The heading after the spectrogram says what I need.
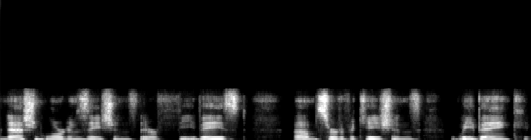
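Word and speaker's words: WBENC: WeBank is how we commonly pronounce it.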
